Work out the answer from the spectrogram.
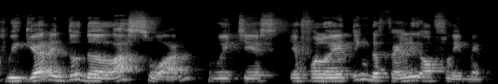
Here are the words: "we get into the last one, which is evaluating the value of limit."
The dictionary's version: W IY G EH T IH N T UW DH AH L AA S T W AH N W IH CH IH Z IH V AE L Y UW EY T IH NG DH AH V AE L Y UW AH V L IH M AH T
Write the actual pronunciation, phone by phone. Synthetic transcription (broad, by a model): W IY G EH T IH N T UW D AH L AA S T W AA N W IH CH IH S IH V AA L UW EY T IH NG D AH F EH L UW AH F L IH M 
